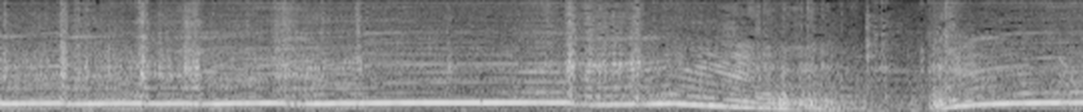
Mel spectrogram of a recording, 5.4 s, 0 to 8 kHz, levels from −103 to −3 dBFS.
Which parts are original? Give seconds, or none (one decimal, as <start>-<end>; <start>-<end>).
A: 0.0-0.6; 1.8-5.4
